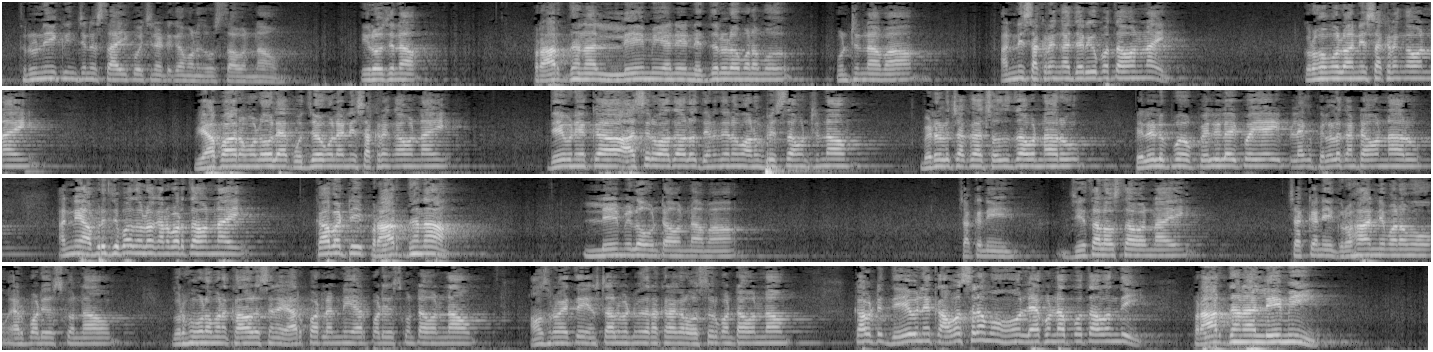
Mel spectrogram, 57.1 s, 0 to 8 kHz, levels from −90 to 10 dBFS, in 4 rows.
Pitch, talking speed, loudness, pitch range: 175 Hz, 90 wpm, -13 LUFS, 165-195 Hz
